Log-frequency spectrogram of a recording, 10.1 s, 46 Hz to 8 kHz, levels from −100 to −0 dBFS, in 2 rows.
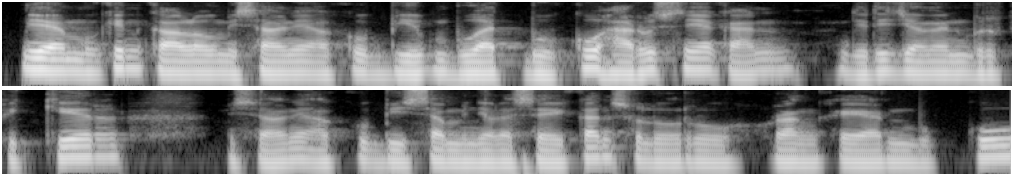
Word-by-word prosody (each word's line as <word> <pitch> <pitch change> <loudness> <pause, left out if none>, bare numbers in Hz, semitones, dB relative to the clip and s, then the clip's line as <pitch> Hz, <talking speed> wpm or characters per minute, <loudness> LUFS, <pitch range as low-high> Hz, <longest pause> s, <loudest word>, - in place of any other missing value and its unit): Iya 125 -2 +11
mungkin 115 +6 +1
kalau 105 -1 +6
misalnya 105 +2 +2
aku 100 +4 -10 0.2
bim 105 0 +1
buat 100 0 +5
buku 100 +7 -1
harusnya 120 +5 +2
kan, 100 0 0 0.5
jadi 95 +4 -1
jangan 105 -1 +1
berfikir 105 +6 0 0.7
misalnya 100 +3 -2
aku 95 +3 -10
bisa 100 +1 -1
menyelesaikan 95 +3 -1
seluruh 100 -2 -4 0.2
rangkaian 95 -1 -2 0.2
buku, 90 +7 -9
100 Hz, 120 wpm, -22 LUFS, 95-110 Hz, 0.7 s, Iya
